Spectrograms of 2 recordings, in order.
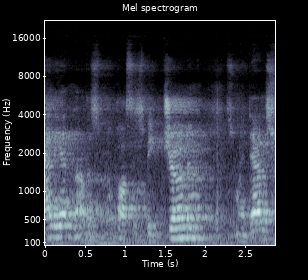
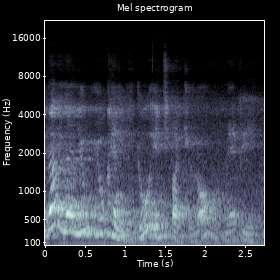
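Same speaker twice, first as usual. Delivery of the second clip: put-on halting German-accented reassurance; Rolf; 5 semitones higher than usual. German friend reluctantly letting him try, German accent. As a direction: trail into doubt with a German accent.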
